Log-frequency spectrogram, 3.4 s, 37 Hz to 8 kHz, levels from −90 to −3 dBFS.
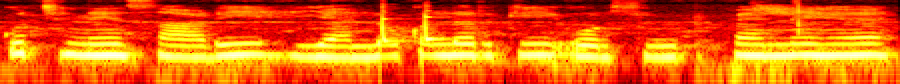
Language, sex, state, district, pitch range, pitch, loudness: Hindi, female, Punjab, Fazilka, 220-240 Hz, 235 Hz, -14 LUFS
